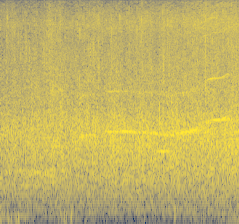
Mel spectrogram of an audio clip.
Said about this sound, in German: Einen großen Applaus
